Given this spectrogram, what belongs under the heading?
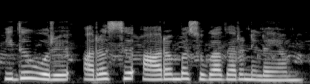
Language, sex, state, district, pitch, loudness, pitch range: Tamil, female, Tamil Nadu, Nilgiris, 230 Hz, -14 LUFS, 225-255 Hz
